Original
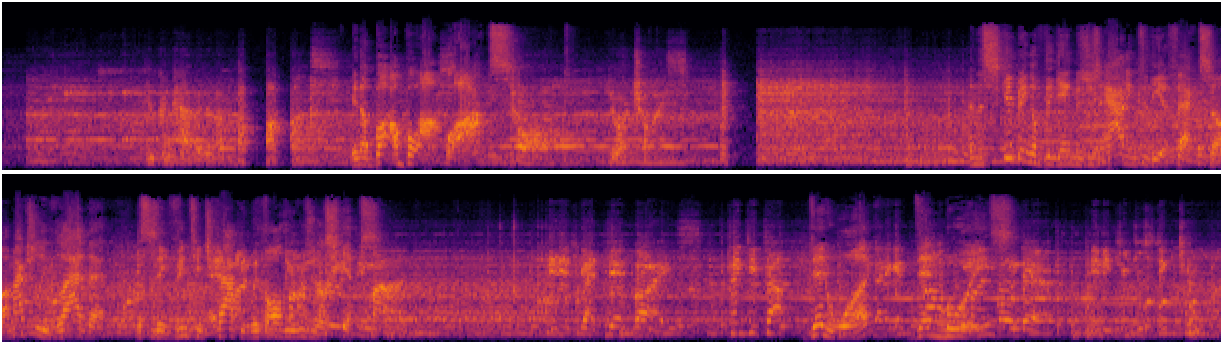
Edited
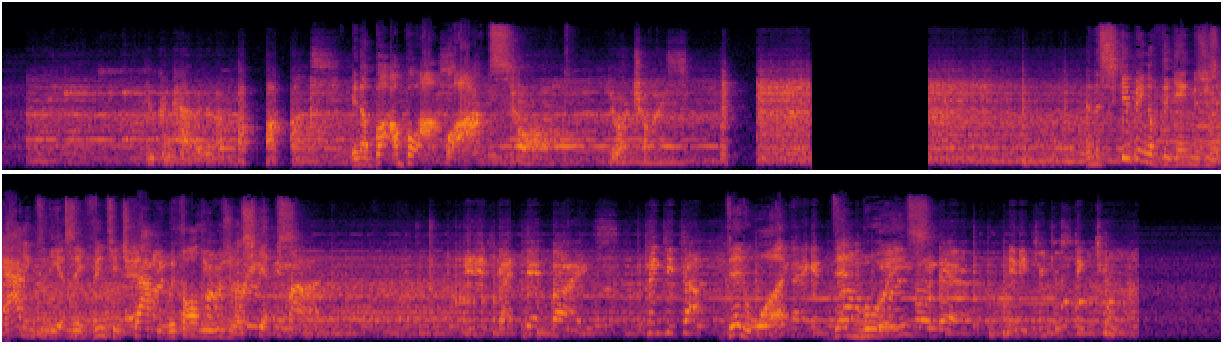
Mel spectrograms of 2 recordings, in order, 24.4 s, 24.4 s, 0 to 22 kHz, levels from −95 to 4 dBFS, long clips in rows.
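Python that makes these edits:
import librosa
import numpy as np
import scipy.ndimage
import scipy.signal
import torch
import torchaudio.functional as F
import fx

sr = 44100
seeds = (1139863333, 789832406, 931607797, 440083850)

y = fx.edit(x, sr, fx.insert_silence(at_s=8.08, length_s=1.17),
    fx.cut(start_s=11.64, length_s=2.0), tone=tone)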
